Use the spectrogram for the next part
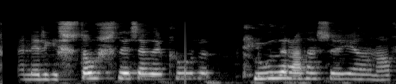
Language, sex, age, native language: Icelandic, female, 12, Icelandic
